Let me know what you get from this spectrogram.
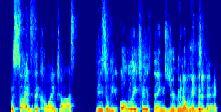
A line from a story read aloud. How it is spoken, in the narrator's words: yell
